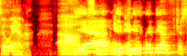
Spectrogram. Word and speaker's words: Atlanta: It's great because uh you know you don't say that second T. It's Atlanta.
